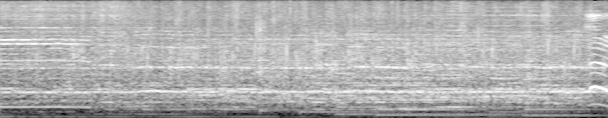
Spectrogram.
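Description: Live worship band music: held chords sustained over a bass line that steps from note to note, with no clear singing until just after the end.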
